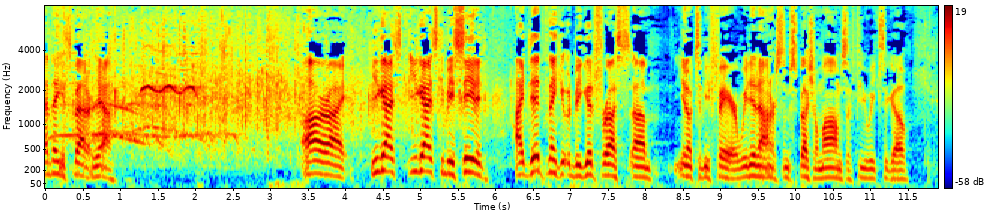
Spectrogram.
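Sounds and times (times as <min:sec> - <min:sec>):
speech: 0:00.0 - 0:01.0, 0:03.4 - 0:11.8
audience clapping: 0:00.0 - 0:07.2.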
